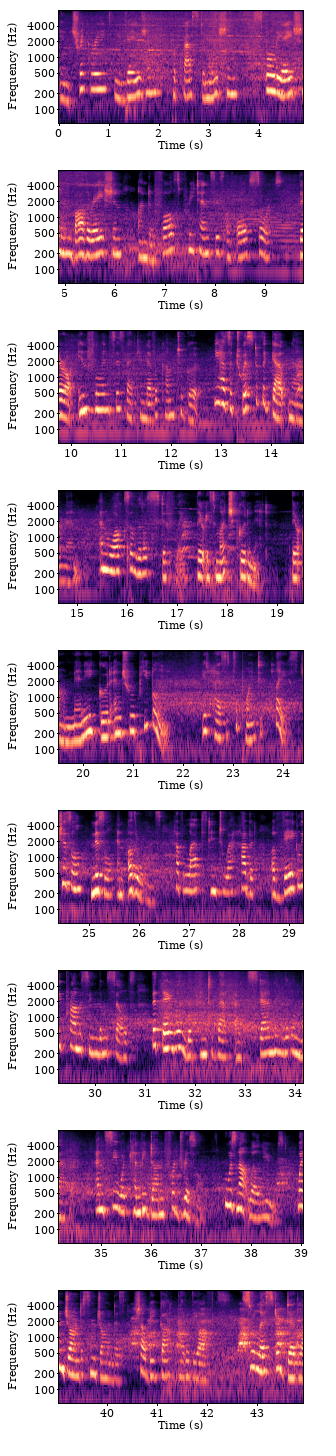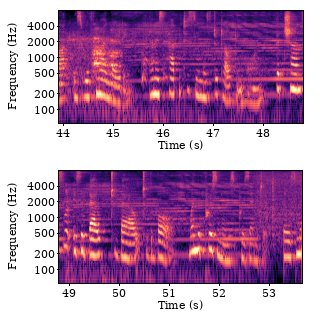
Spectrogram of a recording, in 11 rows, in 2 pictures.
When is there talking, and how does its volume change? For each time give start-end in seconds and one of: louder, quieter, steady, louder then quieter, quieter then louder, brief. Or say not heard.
0.0-21.8 steady
22.4-53.6 steady.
